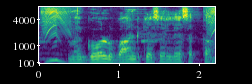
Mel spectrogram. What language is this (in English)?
Hindi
